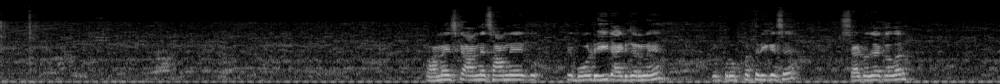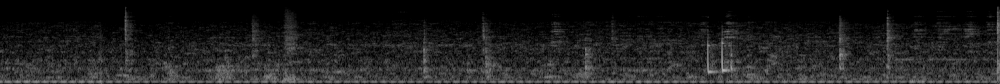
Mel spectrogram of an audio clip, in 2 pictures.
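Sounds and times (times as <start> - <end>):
metal ringing clink: 17.1 - 17.5.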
